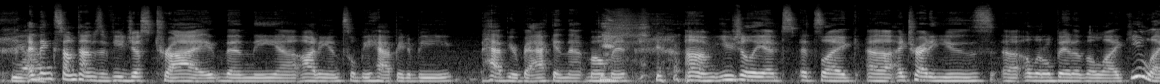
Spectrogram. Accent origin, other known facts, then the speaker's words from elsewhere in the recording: Boston, Massachusetts, United States; I grew up in Boston. You'd think that I'd have a good Boston accent.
